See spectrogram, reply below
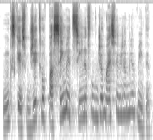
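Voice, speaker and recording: Brazilian lady doctor hosting a podcast, warm mellow voice, acts out her stories. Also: high-pitched, very fast. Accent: Brazilian Portuguese. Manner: animated storyteller who acts out scenes. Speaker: podcast host, doctor and mother. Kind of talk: casual podcast conversation.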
